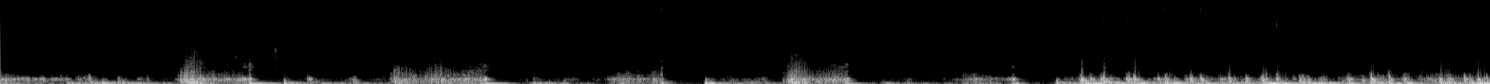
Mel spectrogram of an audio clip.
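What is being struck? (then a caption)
Soft rubber stress ball. A single small, solid, pink soft rubber brain-shaped stress ball is held over the microphone and squeezed and rubbed with long painted nails and fingertips. This makes deep, muffled squishing and rubbing thumps, almost entirely low in pitch, in uneven bursts separated by brief silences. The final third becomes a dense, steady stream of crackly rubbing.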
